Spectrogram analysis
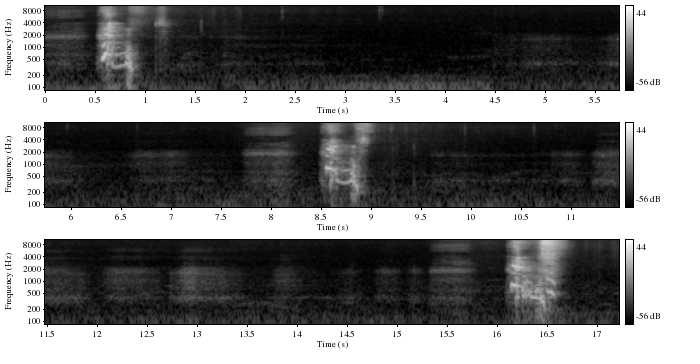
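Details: Hay fever sneeze attack with build-ups after smelling a flower that triggered intense allergy; three forceful sneezes, each preceded by a brief breathy build-up, spaced several seconds apart.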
